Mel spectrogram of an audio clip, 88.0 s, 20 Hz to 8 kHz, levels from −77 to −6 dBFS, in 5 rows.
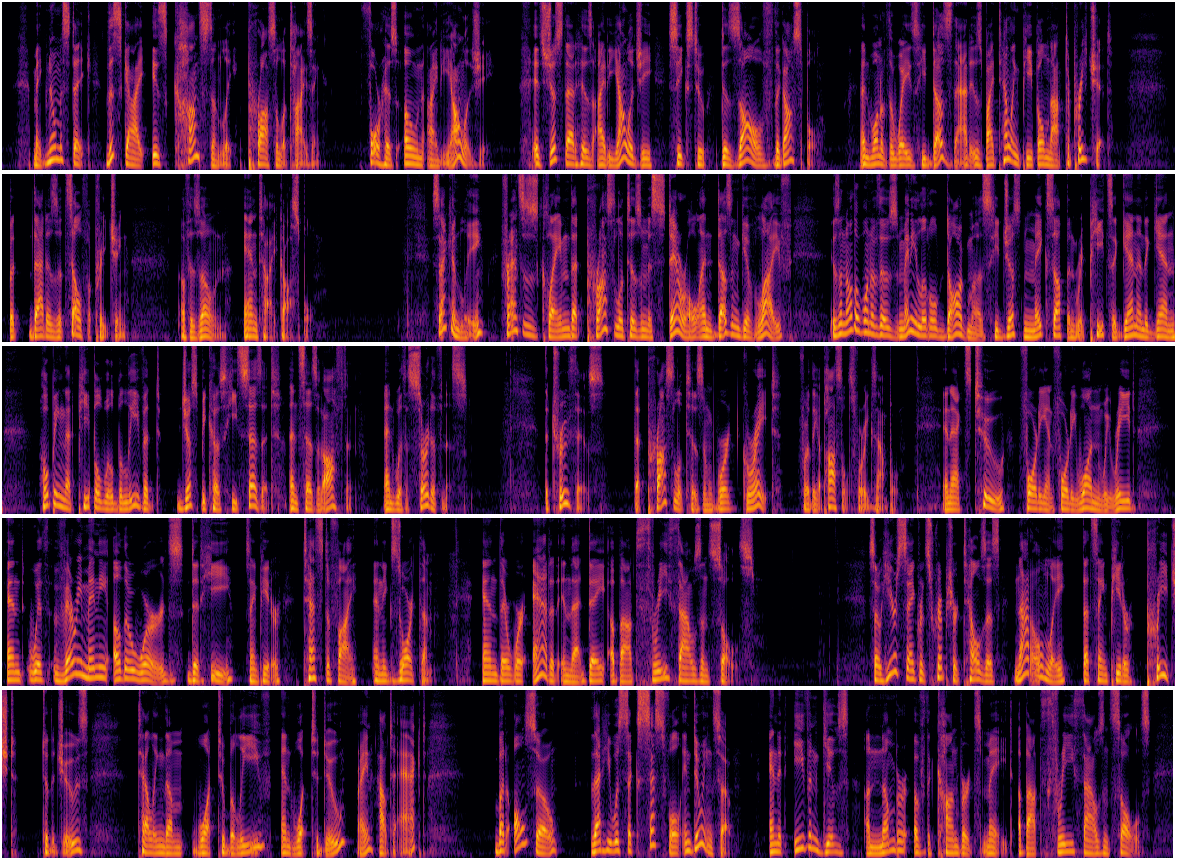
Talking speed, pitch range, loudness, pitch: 130 wpm, 115-145 Hz, -24 LUFS, 125 Hz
